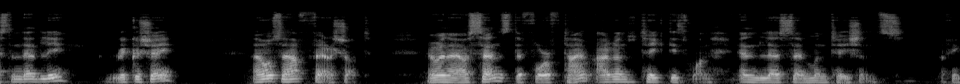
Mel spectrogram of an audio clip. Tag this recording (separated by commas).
Speech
